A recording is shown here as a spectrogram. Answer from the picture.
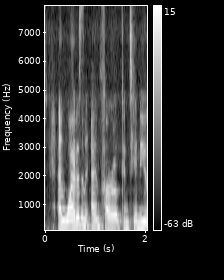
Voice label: Voice Acting, es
